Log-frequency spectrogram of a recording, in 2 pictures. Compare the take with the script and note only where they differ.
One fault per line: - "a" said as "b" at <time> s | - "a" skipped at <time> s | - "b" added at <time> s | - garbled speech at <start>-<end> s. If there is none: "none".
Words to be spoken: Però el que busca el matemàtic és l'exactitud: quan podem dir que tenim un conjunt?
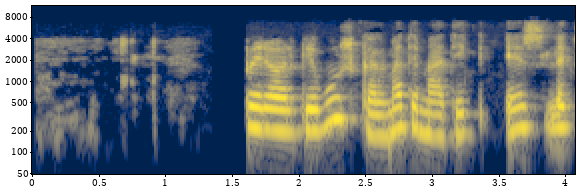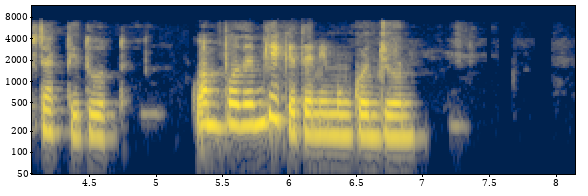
none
